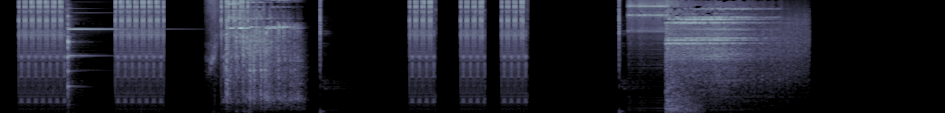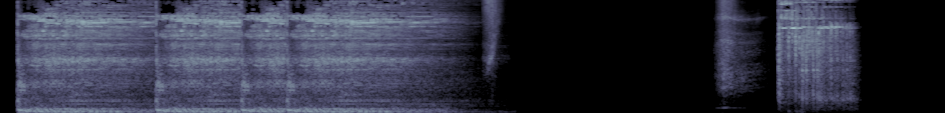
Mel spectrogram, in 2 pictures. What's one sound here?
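Short electronic chimes and swooshes from a game menu play in bursts.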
